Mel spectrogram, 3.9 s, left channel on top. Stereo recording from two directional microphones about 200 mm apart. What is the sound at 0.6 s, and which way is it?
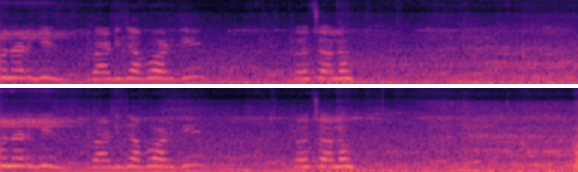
Speech, 5° left (ahead or behind).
